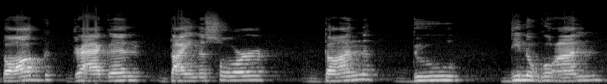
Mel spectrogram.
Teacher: When you say words like dog, dragon, dinosaur, done, do, dinuguan, whenever you say those words, inside your mouth, your tongue touches the roof of your mouth fully. It's fully closed.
